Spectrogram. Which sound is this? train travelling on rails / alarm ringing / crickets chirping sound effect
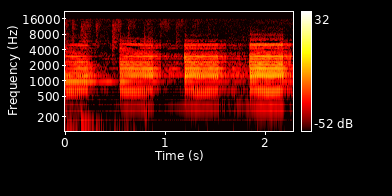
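alarm ringing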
